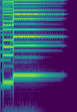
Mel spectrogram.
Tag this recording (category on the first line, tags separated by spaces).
Sound effects > Electronic / Design
coin designed game-audio high-pitched pick-up tonal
